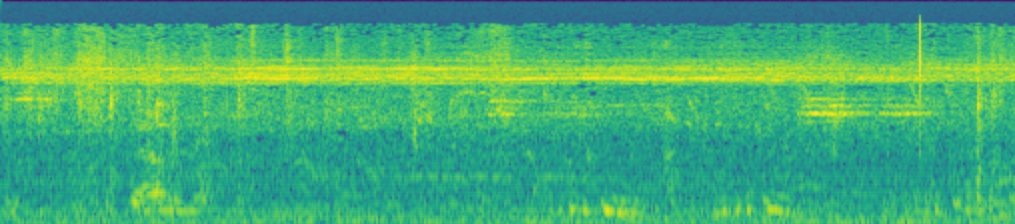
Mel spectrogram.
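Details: Domestic Punjabi pigeons offered for sale in Najafgarh, Delhi, give low rolling coos, one near the start and further soft cooing phrases midway, over a constant hum and faint background chatter.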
